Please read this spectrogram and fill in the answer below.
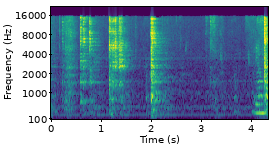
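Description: Cutlery clinking and scraping on dinner plates as people eat: a handful of short, sharp clinks over the first two seconds, the loudest about two seconds in, then only light clatter.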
